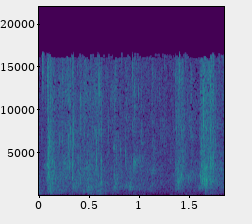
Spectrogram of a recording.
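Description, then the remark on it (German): Water sloshes and swirls steadily as a papermaker stirs a pulp of plant fibers into the water of a vat in a small workshop showing traditional papermaking, with soft splashy bursts rising and falling. “Gerade verrührt er einen Brei aus Pflanzenfasern mit dem Wasser in der Bütte.”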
